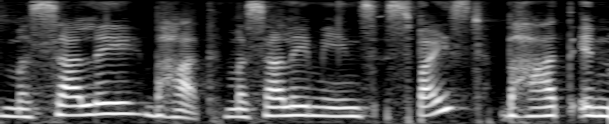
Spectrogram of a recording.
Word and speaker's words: Masalé: even know how it's pronounced and it's actually pronounced masala Messala means spiced hot in marathi means rice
